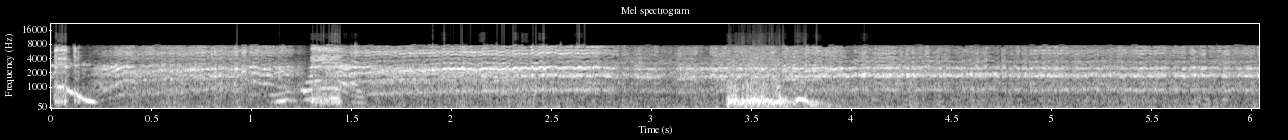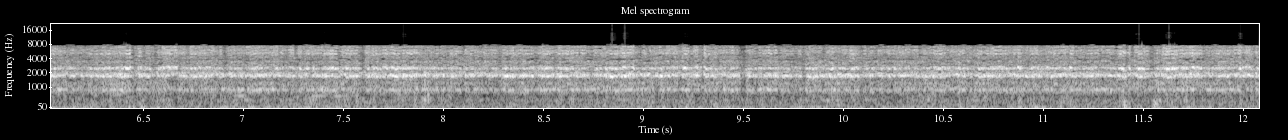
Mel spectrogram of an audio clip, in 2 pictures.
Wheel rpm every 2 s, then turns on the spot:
120, 210, 230, 230, 230, 230.
none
